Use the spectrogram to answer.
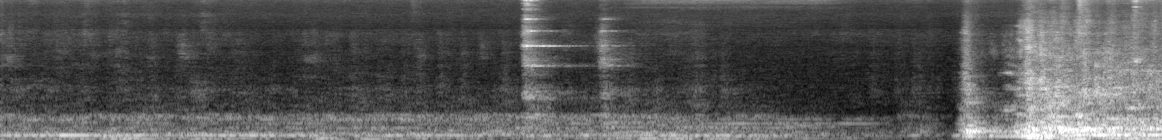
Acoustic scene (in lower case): elevator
